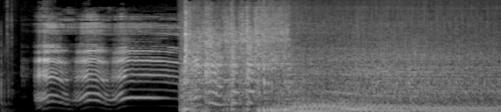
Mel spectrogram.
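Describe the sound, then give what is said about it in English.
A wavering, moaning whine rises and falls for over a second, then a car engine bursts to life and revs into a loud, steady rumble that holds to the end, before cruising snowy streets. “You know what that sound means? Let's cruise these snowy streets”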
